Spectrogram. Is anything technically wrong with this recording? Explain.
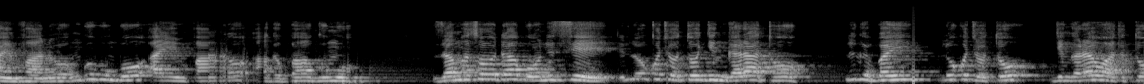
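Yes. The speech has three kinds of playback fault, and the call path has no content above 8 kHz, which fits a wideband call codec such as G.722.

Repeated packet loss (robotic sound), 2.02 to 3.82 s: audio went missing in 19 separate gaps in quick succession, the longest 63 ms. Each gap was bridged by extending the preceding sound. Together the gaps come to 450 ms of patched audio in place of 360 ms that never arrived, about a quarter of the stretch. The speech sounds choppy, with fragments missing.

Repeated buffer, 6.67 s and 9.13 to 9.15 s: when fresh audio failed to arrive in time, the device replayed the last 5.8 ms chunk, which fits a 256-sample buffer. The first repeat falls between "go ni se da" and "to jingara to", where the chunk plays two extra times. The second plays four extra times. Because the chunks are so short and joined abruptly, each repeat is heard as a brief click or buzz rather than a clear stutter.

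Jitter buffer speed-up, 8.71 to 9.65 s, starting just after "ni ga": too much audio had built up in the receive buffer. The receiver trimmed it back by repeatedly cutting out short pitch-period slices, removing about 50 ms in total. The speech plays at 105% speed without any change in pitch, so it sounds slightly hurried. The second buffer repeat falls inside this stretch.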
